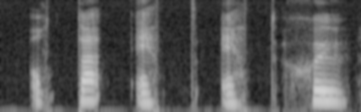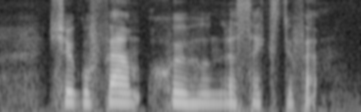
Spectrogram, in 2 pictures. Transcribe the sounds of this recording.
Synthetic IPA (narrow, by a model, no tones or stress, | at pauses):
ʔɔt̪ːaʔɛt̪ʔɛt̪ɧʉ̟ː | ɕʉ̟ːɡʊfɛmːɧʉ̟ːɦɵnd̪ɾasɛkst̪ɪfɛ̰mː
